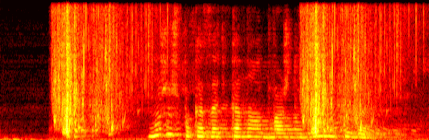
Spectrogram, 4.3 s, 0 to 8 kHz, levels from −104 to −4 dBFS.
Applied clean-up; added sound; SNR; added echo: none; Water / Splash, splatter; -5 dB; reverberation time 1.2 s.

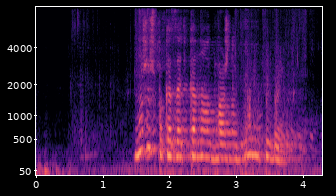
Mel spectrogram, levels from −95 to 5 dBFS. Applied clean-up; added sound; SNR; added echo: neural separator model SepFormer DNS4.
